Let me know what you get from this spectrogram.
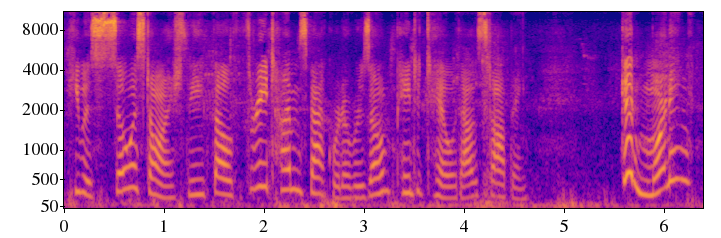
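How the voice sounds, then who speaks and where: A woman reading a children's story aloud as an expressive narrator. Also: a little high, normal speed, noisy background.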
